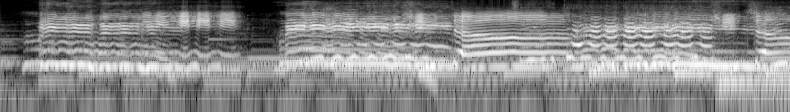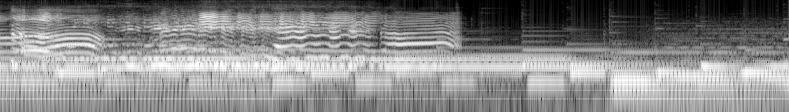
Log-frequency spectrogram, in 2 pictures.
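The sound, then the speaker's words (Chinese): A flock of sheep bleats in overlapping, quavering cries, several loud wavering calls running almost continuously, with a low steady hum underneath in the second half. “他们一个个张着嘴说不出话来，只有羊群为了表示服从，仍然咩咩叫着。”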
